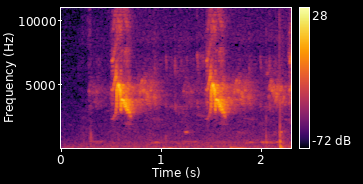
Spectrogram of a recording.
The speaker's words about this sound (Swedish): Gråsparvarnas kvittrande är det enda som hörs.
